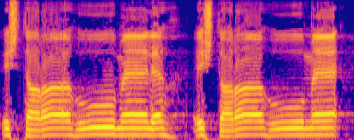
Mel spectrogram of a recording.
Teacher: هكذا بإشباع الهاء مع المد بالواو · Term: صلة الهاء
